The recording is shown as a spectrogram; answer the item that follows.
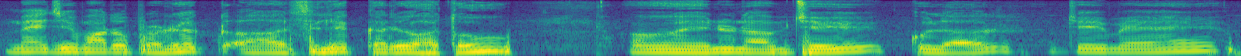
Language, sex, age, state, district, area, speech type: Gujarati, female, 18-30, Gujarat, Ahmedabad, urban, spontaneous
